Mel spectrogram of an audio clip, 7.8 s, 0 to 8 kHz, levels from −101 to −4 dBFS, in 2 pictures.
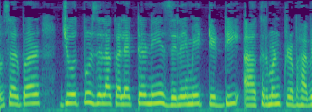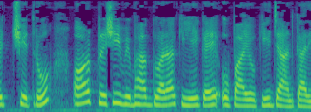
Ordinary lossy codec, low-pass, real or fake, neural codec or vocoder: none; none; real; none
